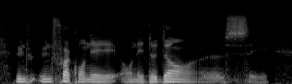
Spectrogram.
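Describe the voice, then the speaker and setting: A man speaks at a moderate pace with a dark, mellow tone. The background is quiet, and the sound is dry and close with no echo. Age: 60s. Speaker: self-taught botanist and local association member. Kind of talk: radio interview. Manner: hesitant, many filler words.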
